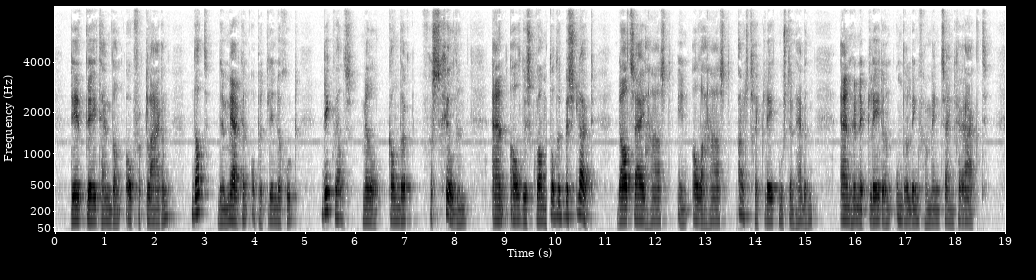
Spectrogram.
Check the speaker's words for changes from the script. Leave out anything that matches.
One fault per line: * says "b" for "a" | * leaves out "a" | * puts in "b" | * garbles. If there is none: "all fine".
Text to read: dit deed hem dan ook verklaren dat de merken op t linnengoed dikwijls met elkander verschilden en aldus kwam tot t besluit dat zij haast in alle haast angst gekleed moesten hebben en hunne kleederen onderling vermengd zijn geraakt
all fine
